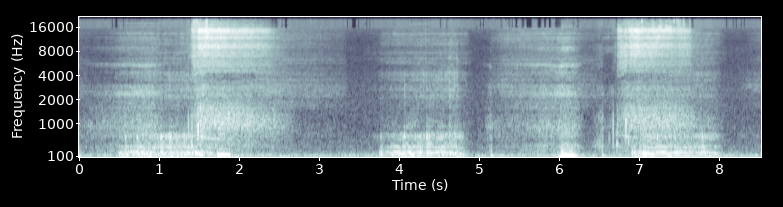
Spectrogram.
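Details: Two sisters sleeping, snoring with rough rattling breaths and occasional snorts, overlapping and out of step: snoring.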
